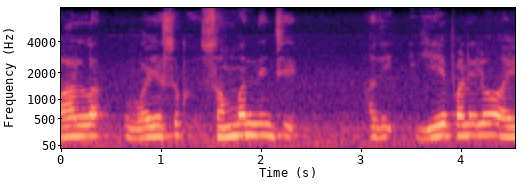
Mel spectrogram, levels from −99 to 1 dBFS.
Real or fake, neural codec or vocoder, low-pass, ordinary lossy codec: real; none; none; none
